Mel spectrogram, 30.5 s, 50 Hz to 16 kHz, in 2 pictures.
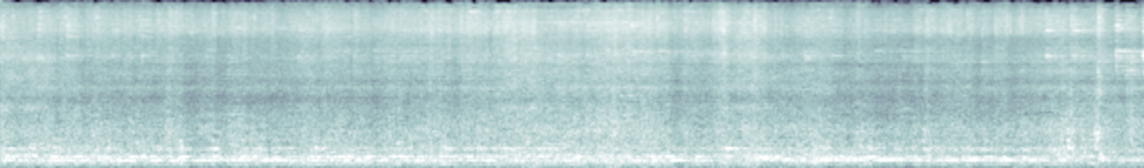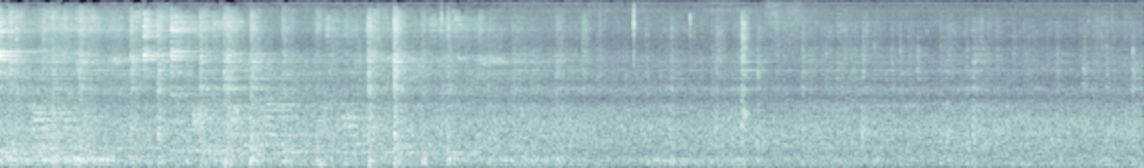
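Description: Class 390 Pendolino electric train pulling away, a steady electric hum with two level tones under the rumble of its wheels. After about 17 s the hum stops and the sound fades as the train draws off, with scattered clicks of its wheels over the pointwork.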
